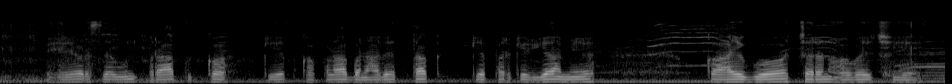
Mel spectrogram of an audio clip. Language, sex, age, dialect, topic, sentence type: Magahi, male, 31-35, Western, agriculture, statement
